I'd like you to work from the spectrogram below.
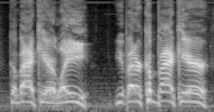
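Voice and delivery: big brute's high, loud yell; angry pursuer bellowing from behind; screaming. Acted. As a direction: shout after someone getting away. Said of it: "the big guy's kinda screaming".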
